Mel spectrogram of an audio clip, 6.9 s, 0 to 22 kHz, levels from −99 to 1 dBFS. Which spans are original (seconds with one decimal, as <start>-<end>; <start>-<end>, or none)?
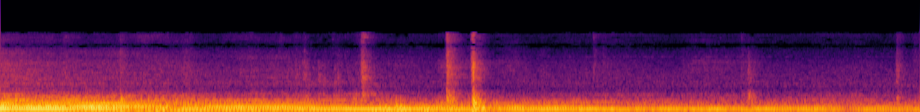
0.0-3.0; 6.2-6.9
